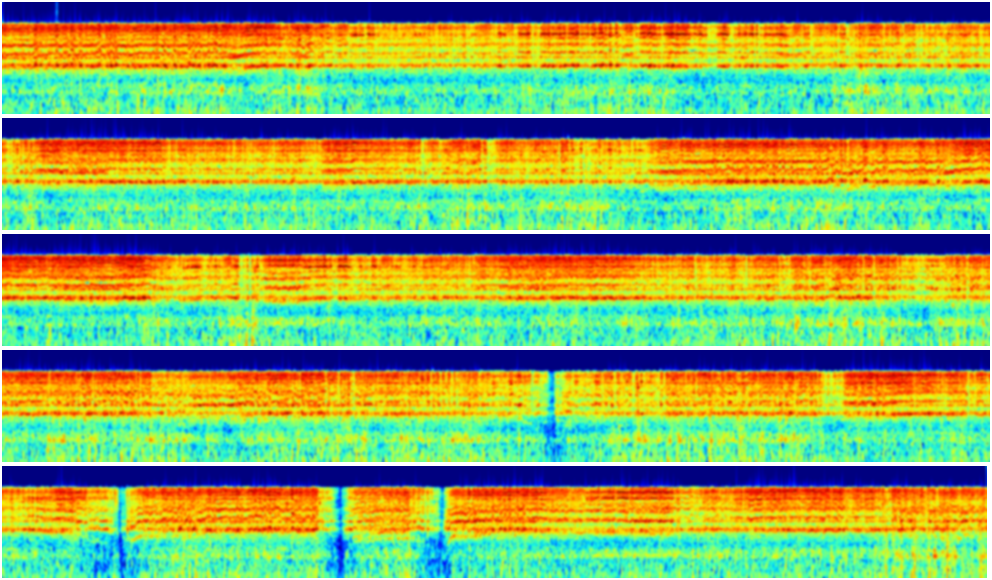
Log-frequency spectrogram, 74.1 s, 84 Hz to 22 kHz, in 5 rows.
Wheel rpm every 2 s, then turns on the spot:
200, 200, 230, 240, 230, 230, 230, 230, 230, 230, 230, 230, 210, 190, 210, 220, 230, 230, 220, 230, 230, 220, 220, 210, 200, 220, 160, 220, 230, 230, 130, 180, 120, 180, 210, 230, 220.
none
